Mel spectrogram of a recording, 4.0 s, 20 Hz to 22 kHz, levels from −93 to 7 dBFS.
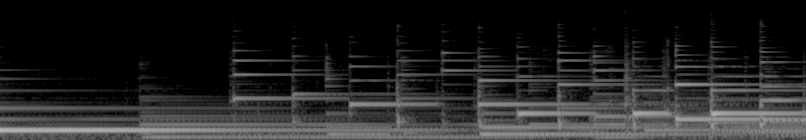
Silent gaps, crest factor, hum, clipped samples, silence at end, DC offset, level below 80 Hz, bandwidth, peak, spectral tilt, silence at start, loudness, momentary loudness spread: none; 14 dB; none; under 0.1%; 0 s; under 0.1%; -68 dBFS; 6.6 kHz; -20 dBFS; -7.5 dB/octave; 0 s; -35 LUFS; 12 LU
